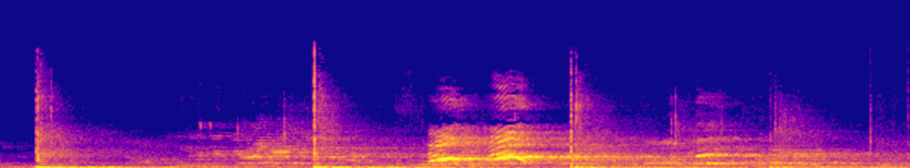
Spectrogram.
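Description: Volleyball struck hard three times, the serve just after the start and further hits about two and four seconds in, each smack echoing around the gym. High squeaks and voices calling come in between.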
